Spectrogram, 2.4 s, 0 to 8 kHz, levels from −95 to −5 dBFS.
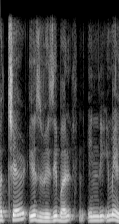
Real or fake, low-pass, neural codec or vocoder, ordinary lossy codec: real; 7.2 kHz; none; none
